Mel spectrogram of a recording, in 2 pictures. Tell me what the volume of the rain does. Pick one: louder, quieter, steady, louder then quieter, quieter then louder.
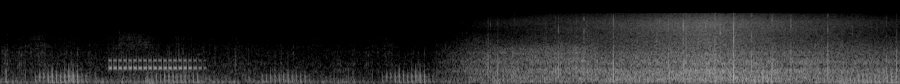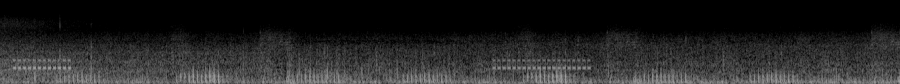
quieter.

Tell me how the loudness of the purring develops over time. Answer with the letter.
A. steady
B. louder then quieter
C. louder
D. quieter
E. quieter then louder
C.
